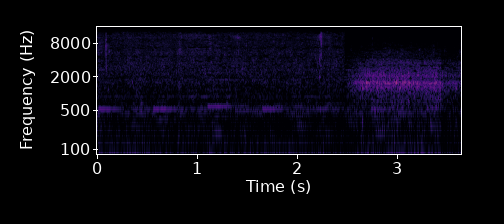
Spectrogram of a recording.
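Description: Heavy rain falling in an Asian jungle, a steady dense hiss of drops that swells louder partway through, with no voices.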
